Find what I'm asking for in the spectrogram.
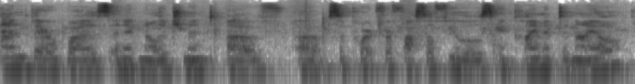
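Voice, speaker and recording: With an American accent, a woman speaks at a medium pitch and a fairly slow pace in a monotone, flat intonation, with audible room echo and noticeable background noise. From United States. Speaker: academic. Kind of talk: conference talk. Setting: stage with audience.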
